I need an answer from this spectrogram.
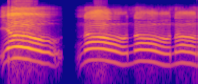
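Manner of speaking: loud, high cry of laughter; laughing protest. Real, not acted. Streamer laughing that Google misheard him, crying out. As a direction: howl no through laughter.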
